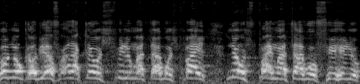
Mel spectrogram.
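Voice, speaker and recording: A man talks with an extremely high pitch and fairly even intonation while noticeable background noise fills the recording. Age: 60s. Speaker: street preacher. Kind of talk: sermon.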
